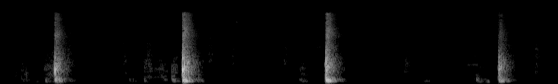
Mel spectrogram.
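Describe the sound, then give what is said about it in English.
Regular creaking from within a room, four short, sharp creaks spaced evenly about every second and a half, each a brief burst with near silence between them and no voices. “The chambermaid becomes aware of the regular creaking.”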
